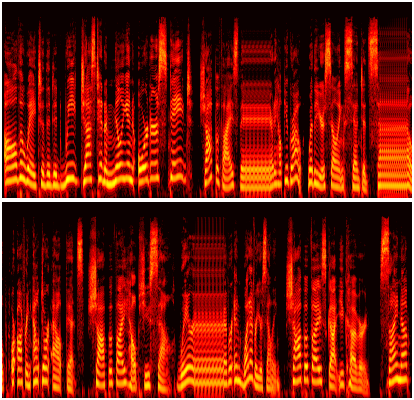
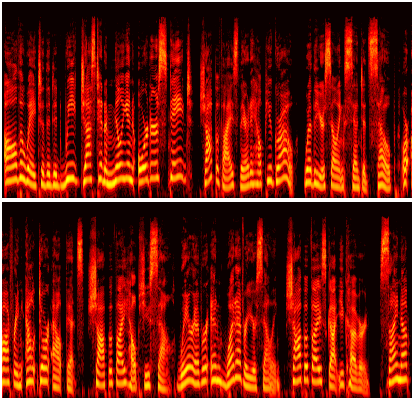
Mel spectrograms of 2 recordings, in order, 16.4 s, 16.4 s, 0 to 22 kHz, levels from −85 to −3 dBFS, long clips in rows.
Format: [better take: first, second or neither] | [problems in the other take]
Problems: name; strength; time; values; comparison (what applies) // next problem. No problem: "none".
second | audio freezing; at 5 s for 0.5 s, at 7.5 s for 0.5 s and at 12 s for 0.5 s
